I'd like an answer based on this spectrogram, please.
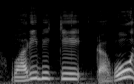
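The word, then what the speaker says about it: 割引: 읽었어요 자 음독이 아닙니다 한자는 우리말에 할인이라고 읽히지만 일본어 발음은 훈독 했다 해서 와리 비키라고 읽어 주시는 거였고요 그다음에 절약이라고 할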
